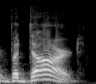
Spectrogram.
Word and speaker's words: Bedard: We quote, we shouldn't have drafted Connor Bedard.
